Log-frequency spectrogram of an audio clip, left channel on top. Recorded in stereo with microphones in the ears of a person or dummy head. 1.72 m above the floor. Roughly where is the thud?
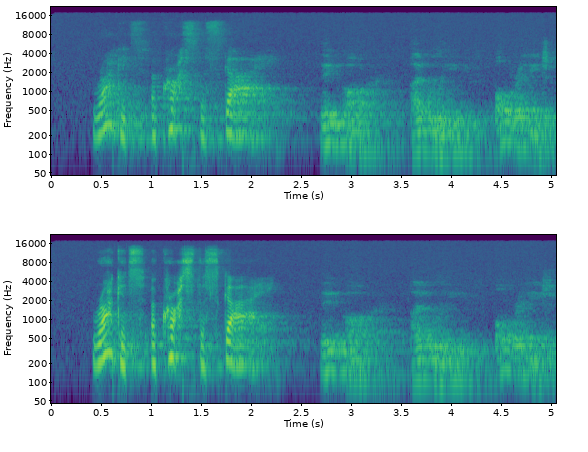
No thud in this recording.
